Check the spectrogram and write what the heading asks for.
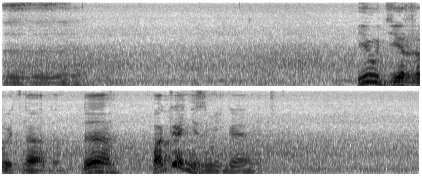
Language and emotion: Russian, positive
